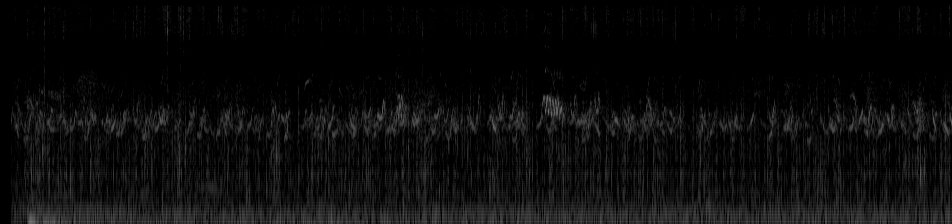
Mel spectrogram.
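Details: Colored domestic chicken chicks chirping as a busy flock: dense, overlapping high peeps run continuously with no pauses, over a steady low hum.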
